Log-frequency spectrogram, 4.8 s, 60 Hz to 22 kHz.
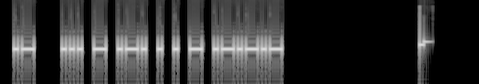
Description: Morse code, heard as a keyed tone, about 30 wpm, 700 Hz. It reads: A STREET.
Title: Sentences from Top 500 Words 30wpm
